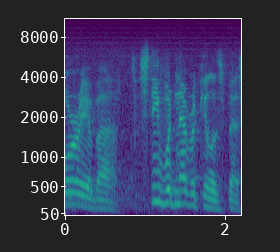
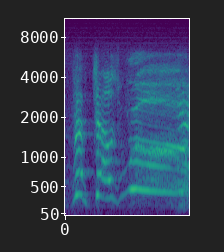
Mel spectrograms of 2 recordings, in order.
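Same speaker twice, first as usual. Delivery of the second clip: shouted cheer; 12 semitones higher than usual. Acted. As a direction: yell it like a fan chant. Cheering for the frog in class.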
